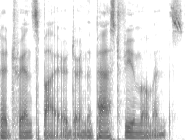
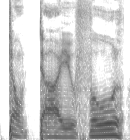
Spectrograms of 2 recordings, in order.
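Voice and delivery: shouting; slower than usual. A narrator's reading. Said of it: "he shouted".

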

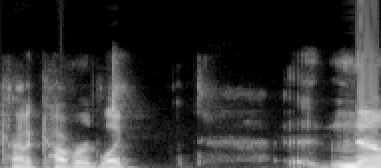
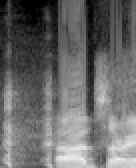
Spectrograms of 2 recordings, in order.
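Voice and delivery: laughing; 7 semitones higher, 4 dB louder, faster than usual. Real, not acted. Laughs at own voice.

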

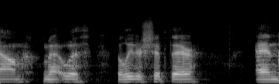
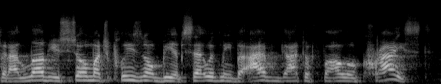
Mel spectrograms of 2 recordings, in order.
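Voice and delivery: overwhelmed outpouring; 6 semitones higher than usual. Retold or imitated. Son pleading with his parents, overwhelmed and urgent. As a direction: pour it all out, pleading. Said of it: "I'm just talking a mile a minute".

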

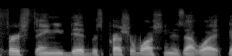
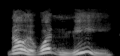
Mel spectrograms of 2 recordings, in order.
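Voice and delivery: mock denial; 6 semitones higher, 4 dB louder than usual. Dan denying in retold story.

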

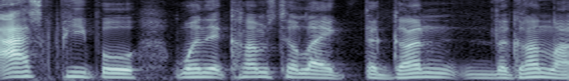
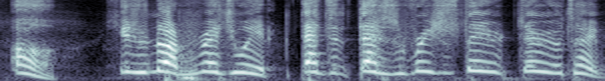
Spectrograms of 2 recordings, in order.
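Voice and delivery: much higher and louder, preachy cartoon voice; hammed-up cartoon scold, pitched way up; extra PC Principal; 12 semitones higher, 8 dB louder than usual. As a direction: lecture like an over-the-top PC bro. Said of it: "he's super extra like that".

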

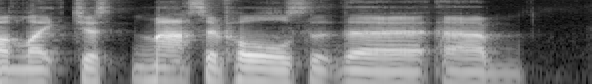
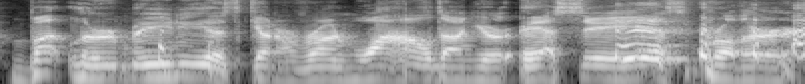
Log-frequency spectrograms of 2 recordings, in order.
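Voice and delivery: laughing wrestler promo, louder; Hulk Hogan voice; 3 dB louder than usual. Retold or imitated. Butler mocking the SAS soldiers, in a laughing Hulk Hogan voice. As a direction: ham up a pumped wrestler taunt. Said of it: "when I put the Hulk Hogan voice on".

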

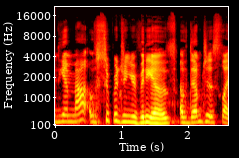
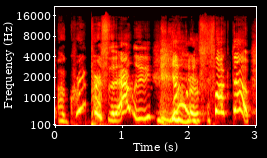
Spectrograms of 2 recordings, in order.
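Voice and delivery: high-pitched disbelief rising into laughter; incredulous outrage; 13 semitones higher, 3 dB louder than usual. Real, not acted. Host reacts to MCs praising during a cruel prank, incredulous. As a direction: throw the phrase back high, appalled and amused.

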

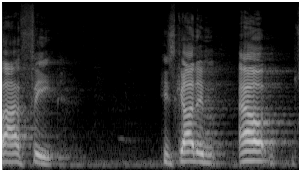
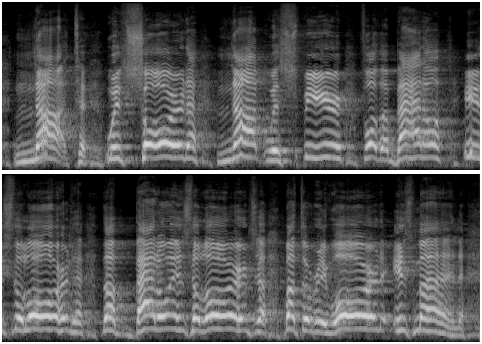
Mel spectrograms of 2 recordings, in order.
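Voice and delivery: loud, lifted sermon delivery, stretching key phrases; rousing preaching; 3 semitones higher, 4 dB louder than usual. Acted. Pastor voicing David's victory cry to the congregation, loud and lifted. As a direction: preach it with mounting fire.

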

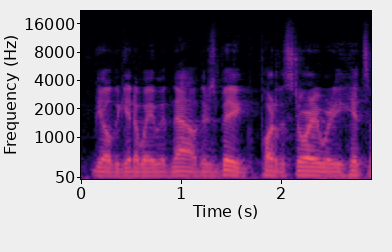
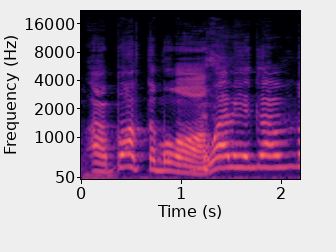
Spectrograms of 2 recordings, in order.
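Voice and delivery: mock Baltimore accent; 4 dB louder than usual. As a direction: badly fake a Baltimore accent, squeaked high. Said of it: "how to do a Baltimore accent".

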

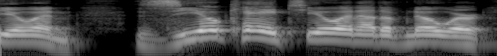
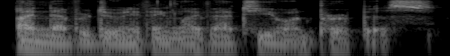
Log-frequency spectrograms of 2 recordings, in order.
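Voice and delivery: low, fast whispered plea; 12 semitones lower, 20 dB quieter, faster than usual. Acted. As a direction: hush it close to her ear. Whispered retake of line.

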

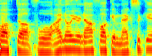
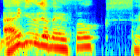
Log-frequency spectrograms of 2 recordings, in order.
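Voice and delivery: much higher, drawn-out caricature; mock Donald Trump as Speedy Gonzalez; 9 semitones higher, much slower than usual. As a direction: mimic a muddled cartoon impression. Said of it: "Donald Trump doing Speedy Gonzalez quoting Porky Pig".

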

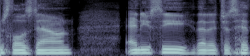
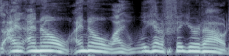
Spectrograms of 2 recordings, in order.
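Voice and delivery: loud, high, frantic stammer; freaking out; 9 semitones higher, 7 dB louder than usual. Acted. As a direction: blurt it out in panic. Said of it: "Jim Gums starts freaking out".

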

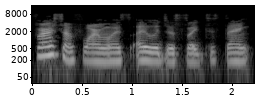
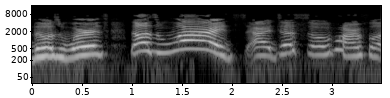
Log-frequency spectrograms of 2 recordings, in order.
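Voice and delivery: higher and louder, bursting with feeling; overcome with emotion; 8 semitones higher, 12 dB louder than usual. Real, not acted. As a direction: let the passion spill out. Overwhelmed by the words.

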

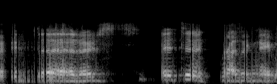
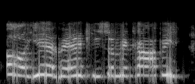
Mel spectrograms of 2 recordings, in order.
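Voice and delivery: much higher, louder mock eagerness; mock fan reply; 13 semitones higher, 5 dB louder than usual. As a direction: play up a cheesy fan answer. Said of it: "I'm like".

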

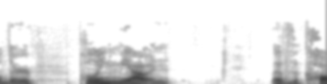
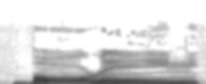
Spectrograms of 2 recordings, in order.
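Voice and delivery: a bored, higher drawn-out sigh of a word; bored dismissal; 6 semitones higher, 3 dB louder than usual. A narrator's reading. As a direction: dismiss it like it's beneath you. Aphrodite dismisses the quest.

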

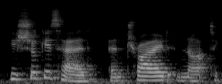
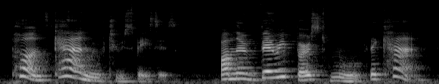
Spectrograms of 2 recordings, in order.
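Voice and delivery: smug know-it-all; 3 semitones higher, 4 dB louder than usual. A narrator's reading. Smug boy mocking classmate.

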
